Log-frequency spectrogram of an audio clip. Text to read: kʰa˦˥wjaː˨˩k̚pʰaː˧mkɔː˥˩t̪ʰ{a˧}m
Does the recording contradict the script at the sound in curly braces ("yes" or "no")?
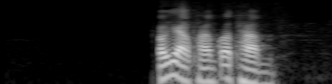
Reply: no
